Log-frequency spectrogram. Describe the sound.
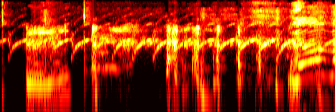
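A person vocally mimics a car alarm with rising and falling whooping tones repeated several times, loud, with a burst of laughter mixed in.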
